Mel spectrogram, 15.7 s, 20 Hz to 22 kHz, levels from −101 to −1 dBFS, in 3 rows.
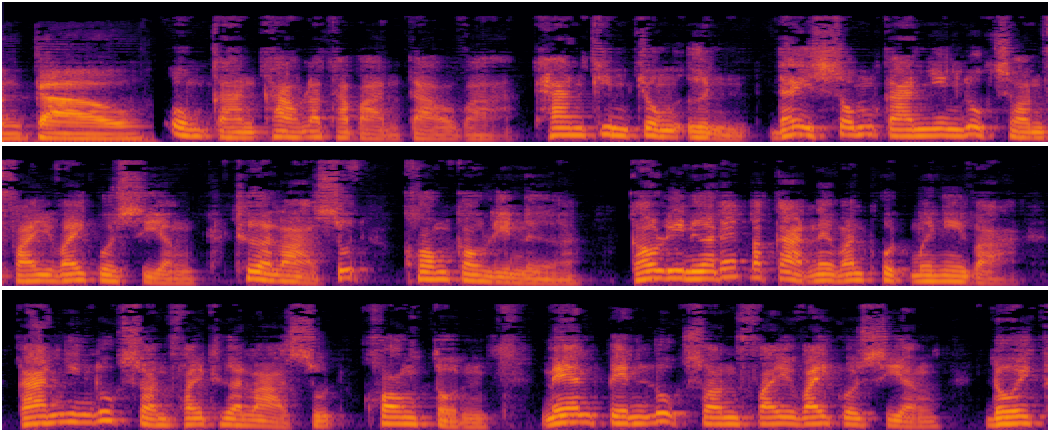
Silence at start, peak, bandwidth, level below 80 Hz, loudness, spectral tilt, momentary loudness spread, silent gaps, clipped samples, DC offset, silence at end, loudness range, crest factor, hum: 0 s; -10 dBFS; 15.5 kHz; -58 dBFS; -29 LUFS; -5.5 dB/octave; 8 LU; none; under 0.1%; under 0.1%; 0 s; 2 LU; 20 dB; none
